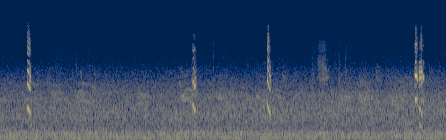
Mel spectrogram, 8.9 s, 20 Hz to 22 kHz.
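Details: A Western jackdaw, recorded December 2013, gives sharp, clipped 'tchak' calls, spaced a few seconds apart.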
